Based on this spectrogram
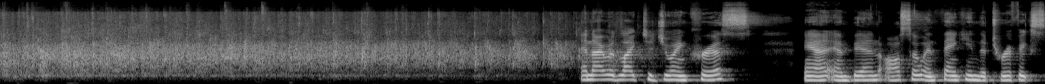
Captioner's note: audience applauds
